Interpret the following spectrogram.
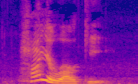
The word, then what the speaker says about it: hierarchy: Hierarchy. Hi. So the Y is pronounced as an E on the end.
